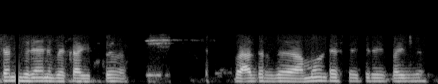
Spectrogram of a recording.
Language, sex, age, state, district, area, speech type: Kannada, male, 18-30, Karnataka, Gadag, urban, conversation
